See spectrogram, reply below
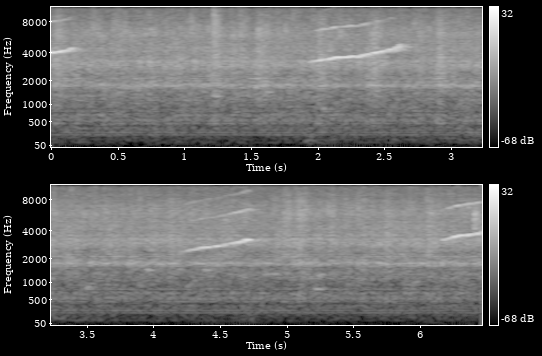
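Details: Male magpie-robin calling a female with short, rising, whistled notes spaced a couple of seconds apart, each sliding upward, against constant low background noise.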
